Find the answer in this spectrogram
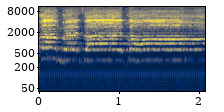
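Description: Unaccompanied devotional singing of an Urdu naat, with long held notes that bend slightly in pitch. A steady low hum from an old cassette recording runs underneath.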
